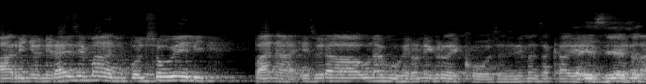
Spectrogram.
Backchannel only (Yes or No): No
